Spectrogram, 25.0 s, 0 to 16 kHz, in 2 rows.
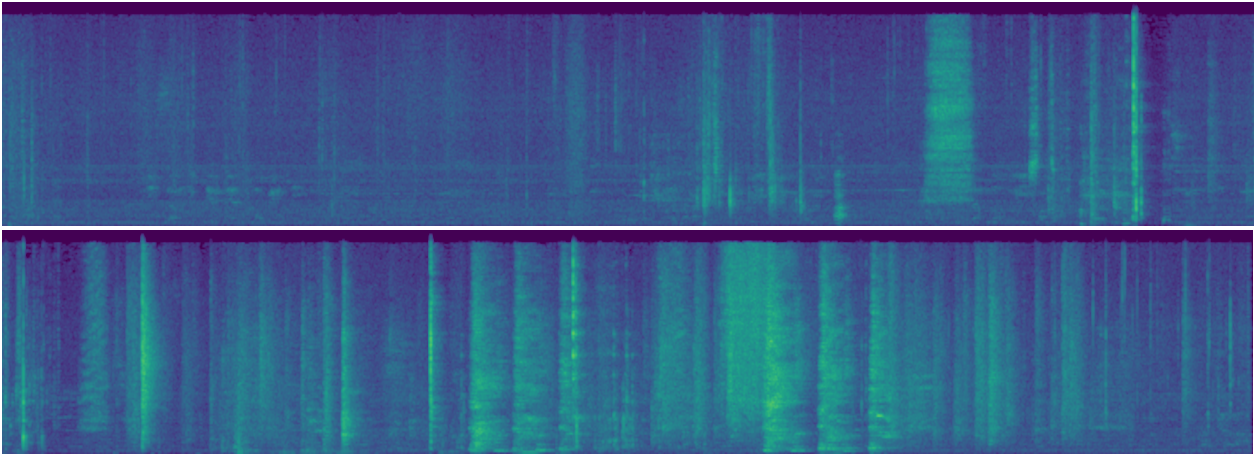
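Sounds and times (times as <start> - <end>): clatter and rustling: 13.8 - 17.2, 18.2 - 20.1, 21.6 - 24.6.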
